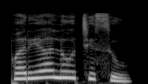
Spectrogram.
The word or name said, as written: ಪರ್ಯಾಲೋಚಿಸು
